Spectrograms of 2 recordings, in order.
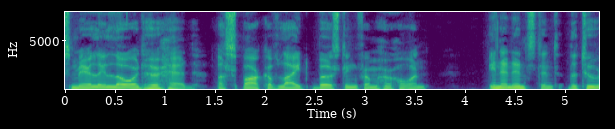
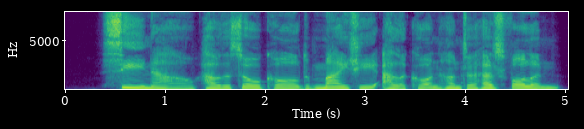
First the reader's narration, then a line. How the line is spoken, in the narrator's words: majestic and cruel voice of the pseudo-goddess purred in my head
